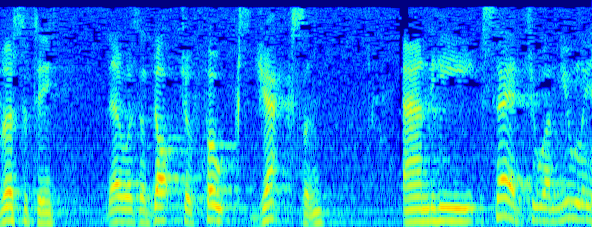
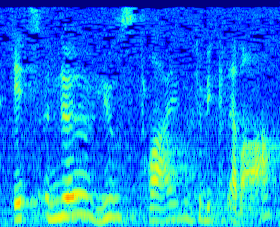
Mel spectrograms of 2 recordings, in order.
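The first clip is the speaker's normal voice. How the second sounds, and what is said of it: Put-on Cambridge English accent. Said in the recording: “I can almost hear this Cambridge accent.”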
